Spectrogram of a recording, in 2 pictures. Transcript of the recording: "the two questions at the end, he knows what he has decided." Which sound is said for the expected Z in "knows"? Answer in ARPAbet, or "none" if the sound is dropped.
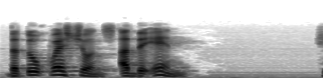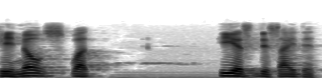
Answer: S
